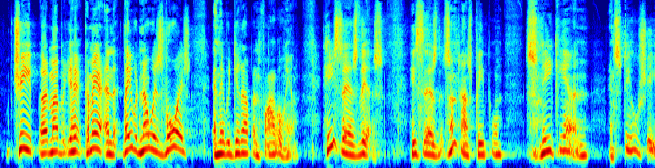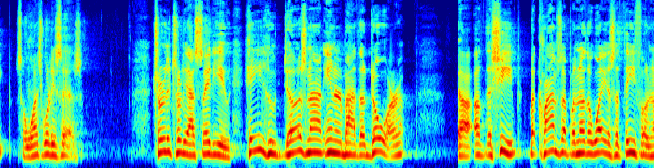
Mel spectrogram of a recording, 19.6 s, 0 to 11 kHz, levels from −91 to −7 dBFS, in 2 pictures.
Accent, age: American, 50-69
